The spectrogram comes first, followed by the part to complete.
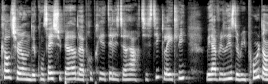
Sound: french

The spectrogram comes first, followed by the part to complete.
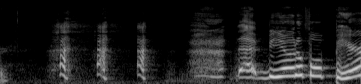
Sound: laughs

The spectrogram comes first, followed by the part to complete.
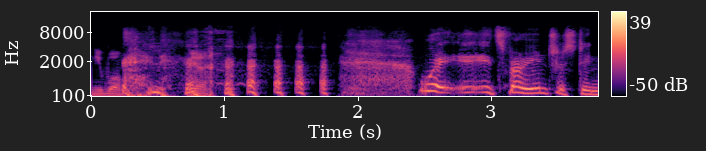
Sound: laughing

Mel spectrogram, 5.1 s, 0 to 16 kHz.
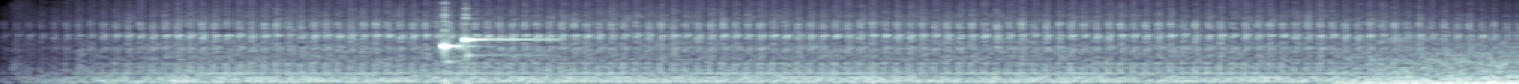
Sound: projector whirring; 16-bit coin sound

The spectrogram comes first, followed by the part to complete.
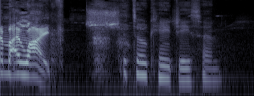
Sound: sobs

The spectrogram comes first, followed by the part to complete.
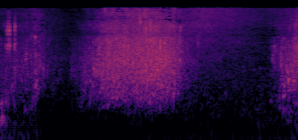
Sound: water sloshes

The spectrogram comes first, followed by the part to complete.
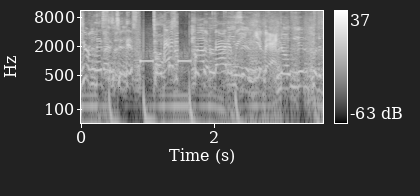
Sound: beep

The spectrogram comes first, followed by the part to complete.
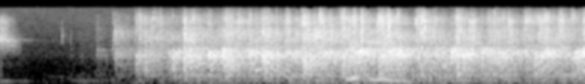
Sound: audience claps

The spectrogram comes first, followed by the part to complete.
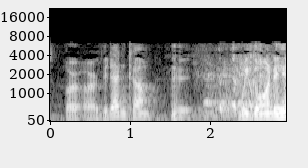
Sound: laughter

